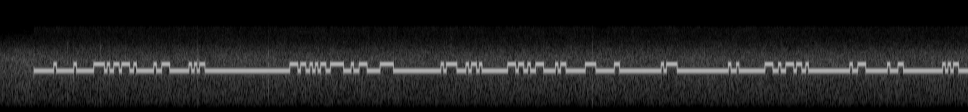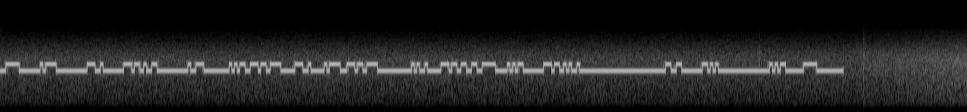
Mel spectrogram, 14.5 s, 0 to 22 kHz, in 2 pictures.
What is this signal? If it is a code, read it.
RTTY (50 baud, 450 Hz shift), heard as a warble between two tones, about 1850 Hz centre. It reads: AS STATED ABOVE, AUSTEN WAS ONE OF ITS FIRST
